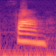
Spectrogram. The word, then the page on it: fan: Catalan speaker; intermed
